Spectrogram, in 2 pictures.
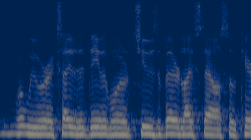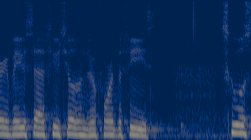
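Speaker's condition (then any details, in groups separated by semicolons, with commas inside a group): Parkinson's disease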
